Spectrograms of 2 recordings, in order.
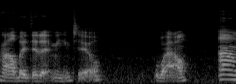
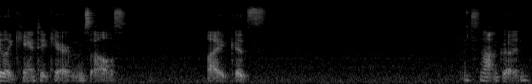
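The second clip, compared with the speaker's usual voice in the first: whisper; 2 semitones lower, 13 dB quieter than usual. Real, not acted. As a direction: whisper it under your breath. Muttered aside, unvoiced.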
